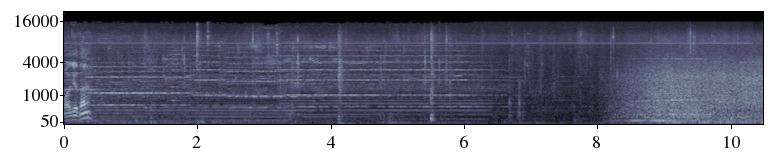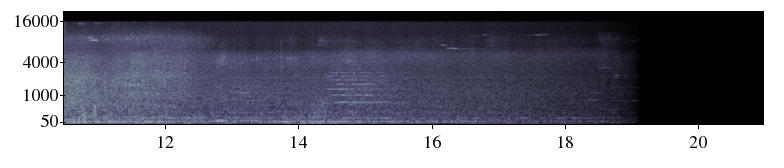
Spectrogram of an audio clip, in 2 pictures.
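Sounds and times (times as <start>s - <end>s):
road traffic rumble: 0.0s - 6.5s, 7.5s - 19.0s.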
